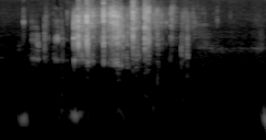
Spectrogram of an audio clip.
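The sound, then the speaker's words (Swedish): Crunchy chewing while eating, a rapid series of crisp, crackly bites and mouth noises that swell in the middle and fade toward the end, with no talking. “Då är det vi som är igång och smaskar igen.”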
